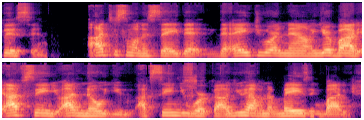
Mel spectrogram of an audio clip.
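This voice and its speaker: At a fairly quick pace, a woman talks in a plain, everyday voice that is fairly low in pitch, with fairly even intonation. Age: 60s. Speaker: fitness enthusiast. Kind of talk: interview. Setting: livestream.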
